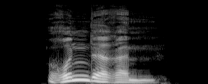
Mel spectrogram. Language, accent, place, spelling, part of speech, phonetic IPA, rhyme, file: German, Germany, Berlin, runderem, adjective, [ˈʁʊndəʁəm], -ʊndəʁəm, De-runderem.ogg
- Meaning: strong dative masculine/neuter singular comparative degree of rund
